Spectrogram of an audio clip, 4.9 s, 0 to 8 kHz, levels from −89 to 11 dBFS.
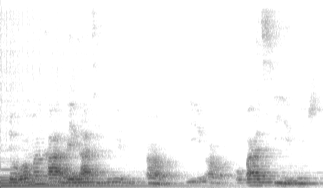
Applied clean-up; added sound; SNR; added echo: none; Piano; 11 dB; reverberation time 0.9 s.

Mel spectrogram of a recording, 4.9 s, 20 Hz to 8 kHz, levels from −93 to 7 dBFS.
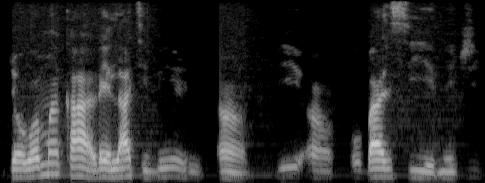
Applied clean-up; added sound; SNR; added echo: none; none; none; none.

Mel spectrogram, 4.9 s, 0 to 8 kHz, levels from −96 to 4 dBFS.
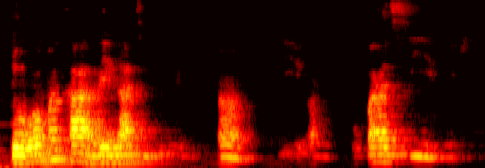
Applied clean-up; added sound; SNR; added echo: neural mask model DeepFilterNet 3.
